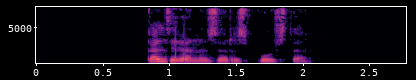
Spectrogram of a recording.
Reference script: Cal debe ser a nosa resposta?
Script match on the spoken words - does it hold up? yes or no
no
